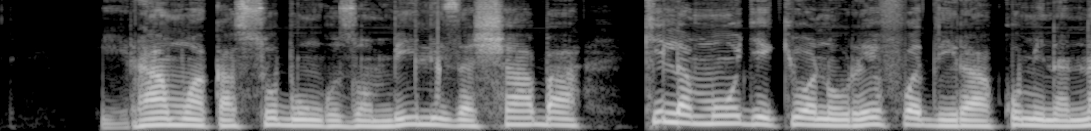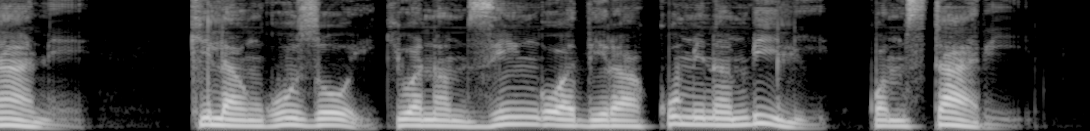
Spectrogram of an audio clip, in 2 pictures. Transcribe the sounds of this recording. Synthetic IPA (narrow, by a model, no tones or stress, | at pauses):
hiɾamuakasuɓuŋɡuzɔmbilizaʃaɓa | kilam̩ːɔʄaikiwanauɾɛfuwaðiɾaːkuminananɛ̰ | kilaŋɡuzɔḭkiwanam̩ziŋɡɔwaðiɾaːkuminambili | kwam̩staɾi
